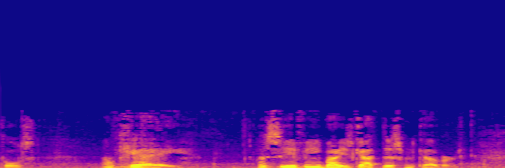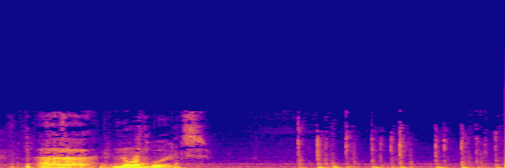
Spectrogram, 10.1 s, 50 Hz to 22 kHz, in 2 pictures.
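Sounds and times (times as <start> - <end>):
speech: 0.2 - 0.4, 1.0 - 1.9, 2.6 - 7.2
computer keyboard typing as a search query is entered: 8.0 - 10.1.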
